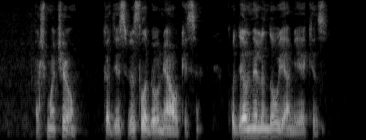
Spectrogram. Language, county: Lithuanian, Šiauliai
